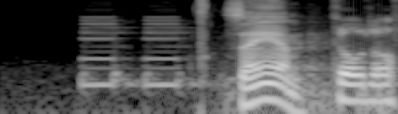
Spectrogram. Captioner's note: buzzer sounds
